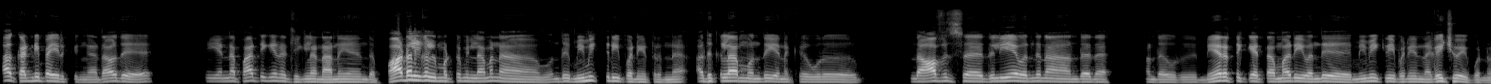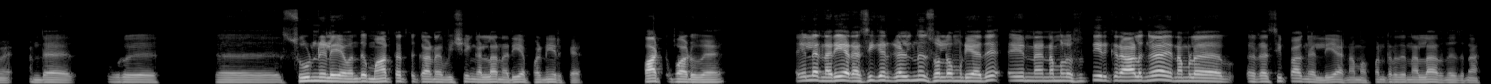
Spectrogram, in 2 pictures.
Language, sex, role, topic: Tamil, male, guest, இசையில் உங்கள் அடையாளம் எப்படி உருவானது?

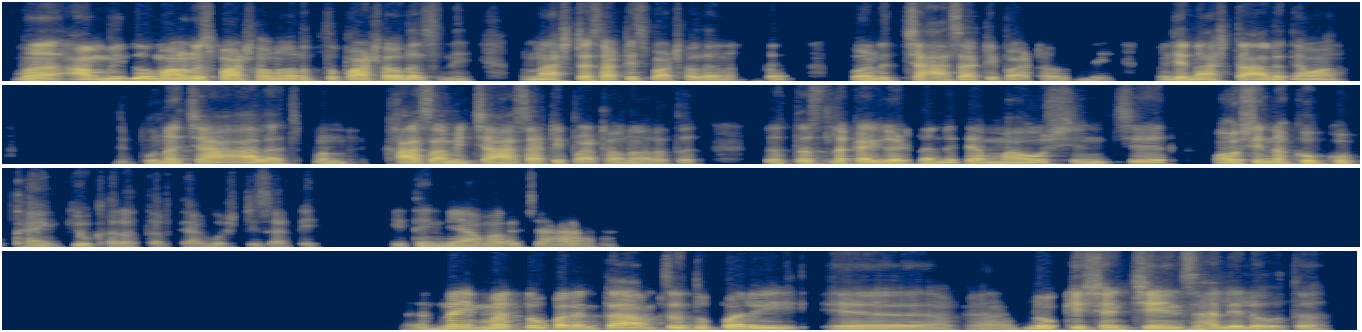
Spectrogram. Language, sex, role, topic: Marathi, male, guest, एका कप चह्यातलं सुख तू कसं सांगशील?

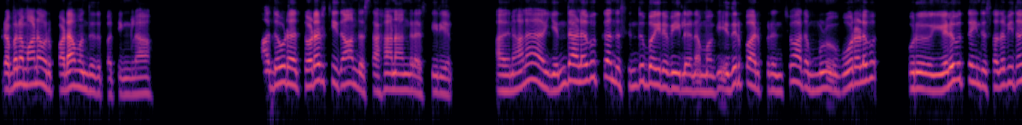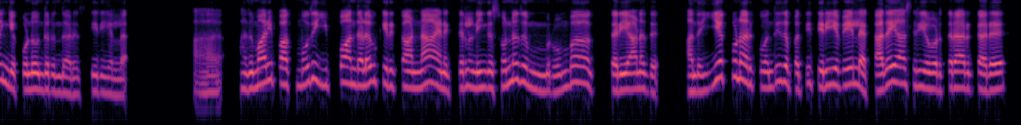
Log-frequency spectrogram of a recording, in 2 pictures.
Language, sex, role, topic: Tamil, female, host, தொலைக்காட்சியில் பெண்கள் கதாபாத்திரங்கள் எப்படி மாற்றப்பட்டுள்ளன?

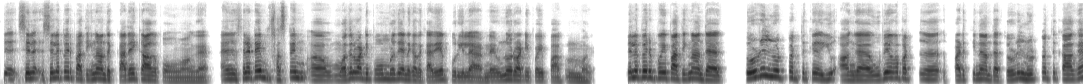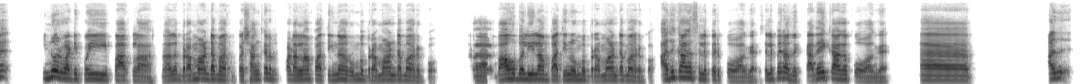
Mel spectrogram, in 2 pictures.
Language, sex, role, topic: Tamil, male, host, மீண்டும் ஒரு படத்தைப் பார்க்கும்போது அது உங்களுக்கு என்ன உணர்வுகளைத் தருகிறது?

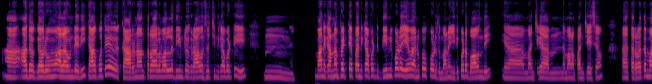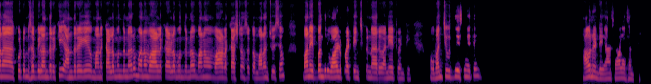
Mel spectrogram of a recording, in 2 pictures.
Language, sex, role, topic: Telugu, male, guest, పూర్తిగా విఫలమైనట్లు అనిపించినప్పుడు మీరు ఏమి చేస్తారు?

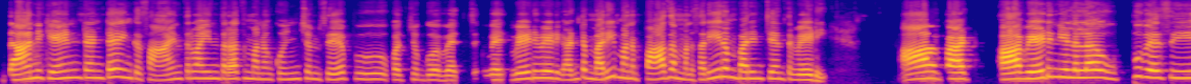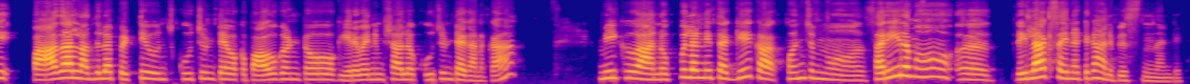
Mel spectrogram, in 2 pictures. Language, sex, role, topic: Telugu, female, guest, ఒకసారి అలసటతో పూర్తిగా కుంగిపోయిన తర్వాత మీరు మళ్లీ మీ సాధారణ దినచర్యలోకి ఎలా వచ్చారు?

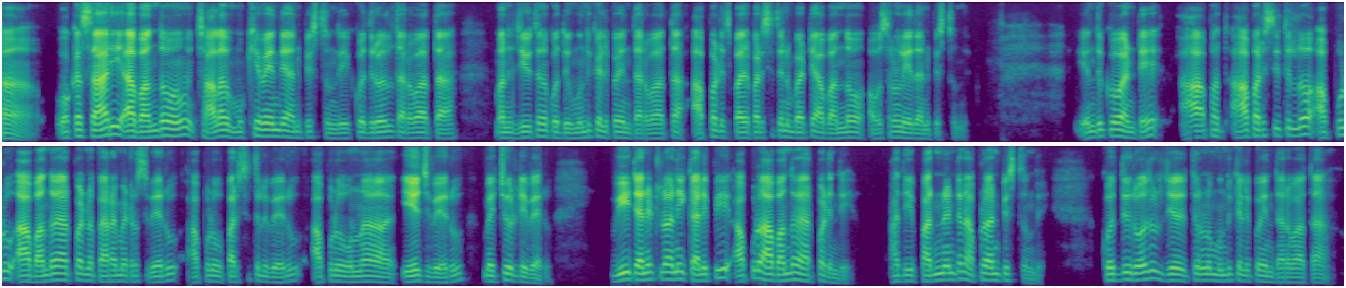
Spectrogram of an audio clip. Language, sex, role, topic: Telugu, male, guest, దూరమైన సంబంధాన్ని మళ్లీ ఎలా దగ్గర చేసుకోవచ్చు?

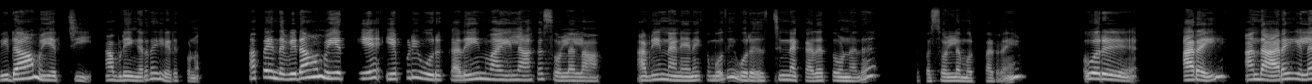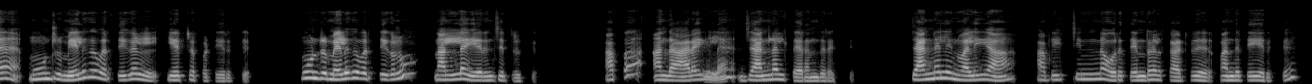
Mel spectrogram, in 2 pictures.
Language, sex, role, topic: Tamil, female, guest, ஒரு கதையை நீங்கள் எவ்வாறு தொடங்குவீர்கள்?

